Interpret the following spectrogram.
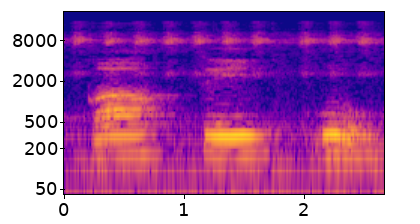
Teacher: Qaf ini menggunakan pangkal lidah dengan ditempel pada langit-langit mulut yang lunak.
